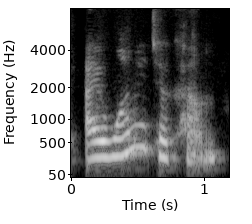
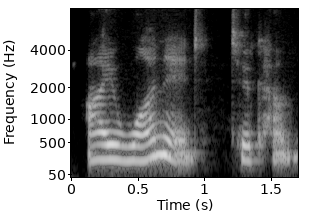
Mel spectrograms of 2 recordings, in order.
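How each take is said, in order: First: Said in the usual way. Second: Slow, careful model sentence; slow repeat. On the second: Shown as a demonstration. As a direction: say it slowly for learners to repeat. (devagar, para repetir) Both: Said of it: "Aí olha que a pessoa responde".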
